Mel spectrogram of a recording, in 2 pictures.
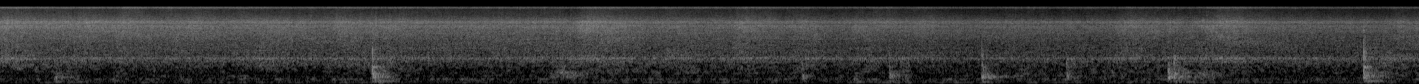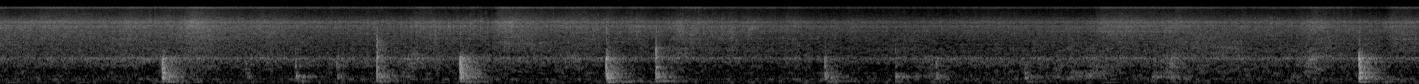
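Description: Minced mutton frying in oil in a nonstick pan, sizzling steadily while a spatula stirs it, with irregular scrapes and knocks of the spatula against the pan.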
